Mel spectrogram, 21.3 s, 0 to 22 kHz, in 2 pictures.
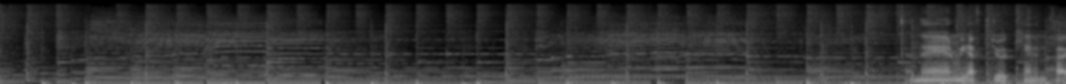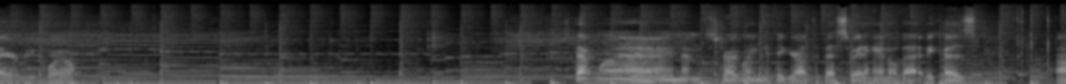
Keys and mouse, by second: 21.1 a.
